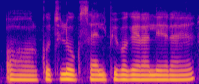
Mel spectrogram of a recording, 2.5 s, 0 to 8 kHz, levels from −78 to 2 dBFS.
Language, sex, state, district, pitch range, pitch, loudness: Hindi, female, Madhya Pradesh, Bhopal, 165-170 Hz, 170 Hz, -15 LUFS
